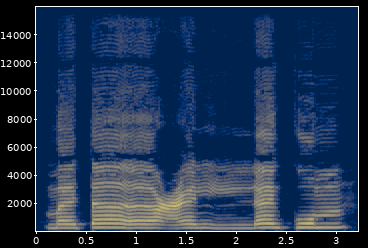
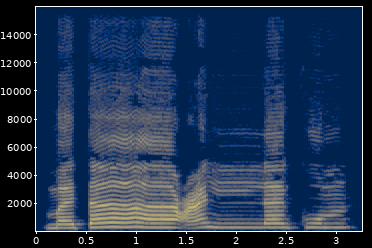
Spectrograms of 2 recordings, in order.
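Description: The two takes are said the same way.

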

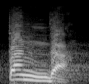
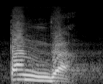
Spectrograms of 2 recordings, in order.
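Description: No difference in how they are said.

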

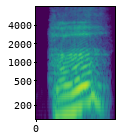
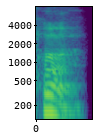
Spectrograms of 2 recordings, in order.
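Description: First: The pitch rises at the end of the word. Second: The pitch falls at the end of the word. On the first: "Up or down?" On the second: "Up or down?"

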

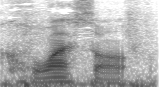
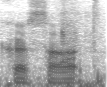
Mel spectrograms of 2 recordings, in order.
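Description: First: It is said without an American accent. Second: It is said with an American accent. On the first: This is how the speaker says it. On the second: Someone else said it this way.

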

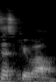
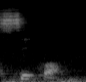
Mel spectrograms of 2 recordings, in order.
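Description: First: It is said as three separate letters. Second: It is said as a single word. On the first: The speaker calls it right. "It's SQL" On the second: The speaker calls it wrong. "the stupid pronunciation that still lives on to this day"

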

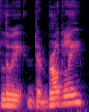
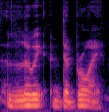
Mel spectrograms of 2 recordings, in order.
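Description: First: The name is sounded out the way it is spelled. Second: The name is said the way native speakers say it. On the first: The speaker calls it wrong. "you might read this as Louis de Broglie. That's not how you pronounce it" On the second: The speaker calls it right. "It's Louis de Broglie"

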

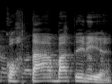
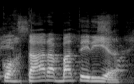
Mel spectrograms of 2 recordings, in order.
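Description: First: The sounds are run together more loosely. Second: Each sound is pronounced carefully and distinctly. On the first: This is how it was said in the past. "E na época" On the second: This is how it would be said today. "É assim que eu falaria hoje"

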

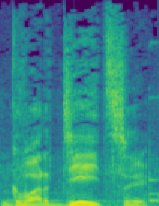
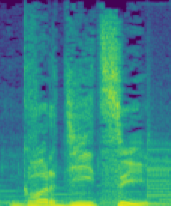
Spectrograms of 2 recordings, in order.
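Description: First: The stress falls on the second syllable. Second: The stress falls on a syllable other than the second. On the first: The speaker calls it right. "правильно ставить ударение на второй слог" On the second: The speaker calls it wrong. "Многие ошибочно полагают"

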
